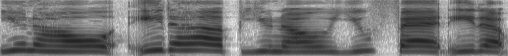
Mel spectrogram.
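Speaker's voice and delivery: acted sweet, coaxing tone. Retelling a movie fantasy scene where the mother speaks: imitating a mother's nice voice.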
